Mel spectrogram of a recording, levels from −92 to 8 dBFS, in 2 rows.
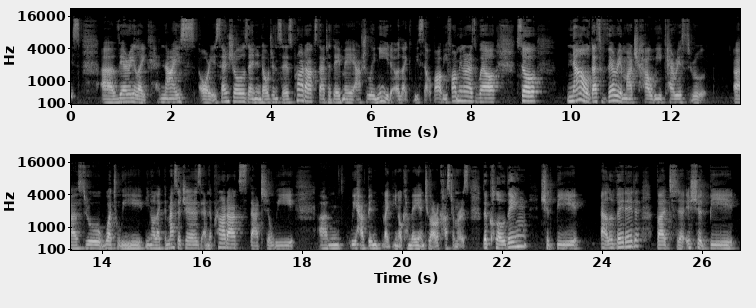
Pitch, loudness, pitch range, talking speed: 145 Hz, -26 LUFS, 135-165 Hz, 145 wpm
